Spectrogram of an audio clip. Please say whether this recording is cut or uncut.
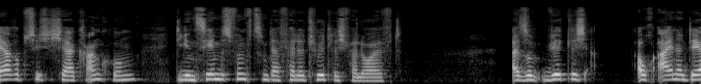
cut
